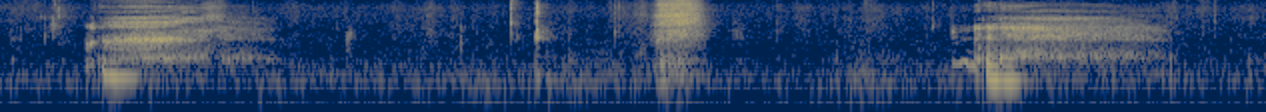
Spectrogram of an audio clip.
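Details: Induced sneezing; two sneezes, each a sharp voiced burst that trails off, with a brief sniff between them in a quiet room.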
